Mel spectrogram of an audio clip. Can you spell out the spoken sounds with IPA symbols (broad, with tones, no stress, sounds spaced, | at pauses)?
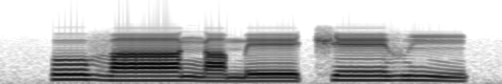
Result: o˦ v aː˧ ŋ a˨ m eː˨ t͡ʃ eː˦ v ĩ˦˨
